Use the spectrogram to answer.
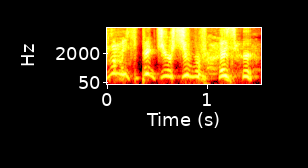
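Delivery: high, laughing entitled demand; laughing mock Karen. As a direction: laugh while mocking her. Retelling demanding caller, laughing.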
